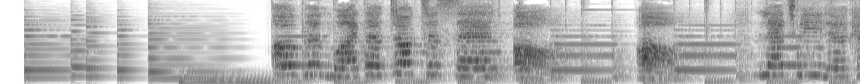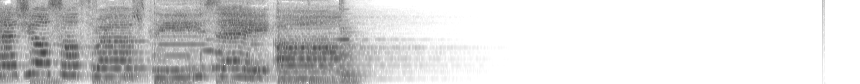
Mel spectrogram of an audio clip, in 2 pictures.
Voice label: Phonics Ar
